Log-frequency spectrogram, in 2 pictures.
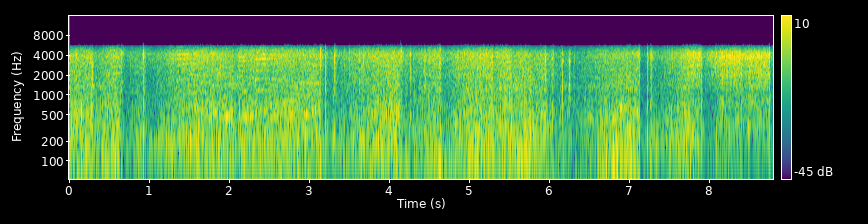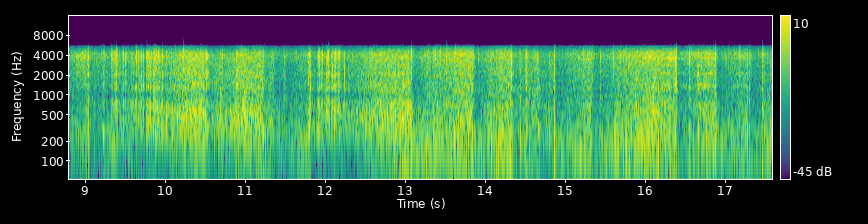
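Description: Aerial firework shells bursting in quick succession, a dense unbroken barrage of overlapping bangs.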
